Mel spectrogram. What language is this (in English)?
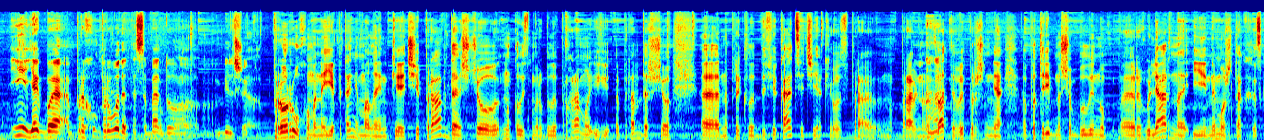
Ukrainian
